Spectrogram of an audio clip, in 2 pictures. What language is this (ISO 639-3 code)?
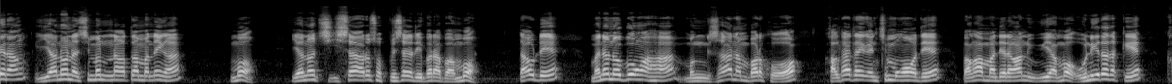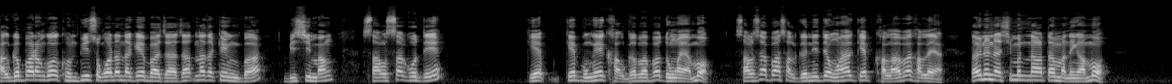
ind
